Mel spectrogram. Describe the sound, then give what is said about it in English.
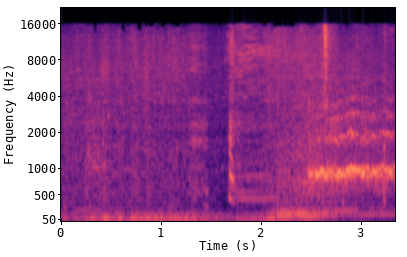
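Tires squeal as a car drives off in a film scene, a low engine rumble underneath and a loud, sustained high screech taking over in the second half. “This is just how Nicolas Cage drives off in a car.”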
